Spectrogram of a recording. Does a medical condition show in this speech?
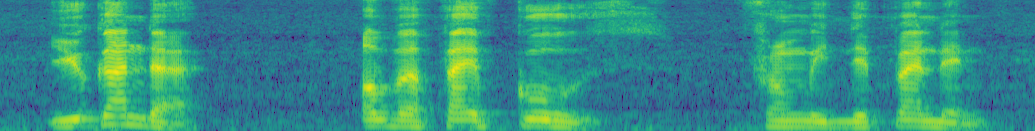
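Yes: neurological disease from torture.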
